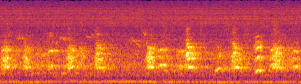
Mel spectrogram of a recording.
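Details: Dogs left outside all day give clear, evenly spaced barks about two per second, one of four animals kept outdoors, over a faint low hum.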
